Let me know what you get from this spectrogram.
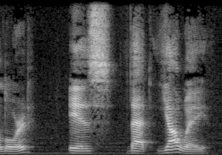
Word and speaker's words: Yahweh: We pronounce it Yahweh, although we don't exactly know how to pronounce it because there weren't any vowels in the Hebrew language, and the Hebrew people did not pronounce it.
